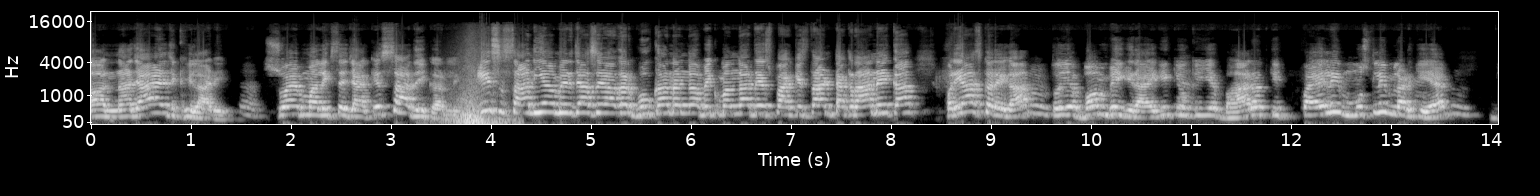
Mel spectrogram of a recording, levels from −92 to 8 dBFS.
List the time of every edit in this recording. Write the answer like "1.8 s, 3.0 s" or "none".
3.8 s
